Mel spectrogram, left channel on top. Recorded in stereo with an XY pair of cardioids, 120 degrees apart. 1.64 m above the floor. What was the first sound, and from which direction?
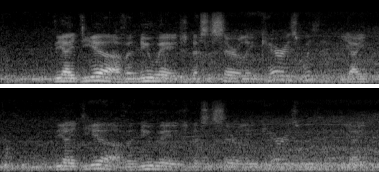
A man speaking, 55° left.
